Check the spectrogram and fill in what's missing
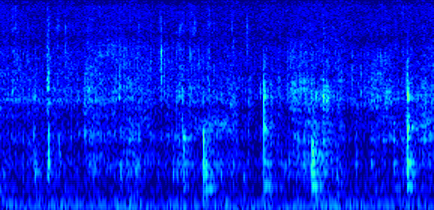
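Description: A thick date and nut pinwheel cookie filling cooks down into a paste in a pan, with a faint steady sizzle and soft scraping stirs landing every half second or so, and no voices.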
